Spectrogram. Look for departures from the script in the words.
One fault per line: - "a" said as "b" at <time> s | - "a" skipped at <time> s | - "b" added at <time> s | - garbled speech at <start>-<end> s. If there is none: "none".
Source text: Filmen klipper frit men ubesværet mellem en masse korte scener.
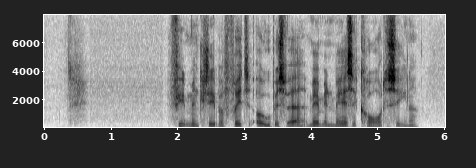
- "men" said as "og" at 3.2 s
